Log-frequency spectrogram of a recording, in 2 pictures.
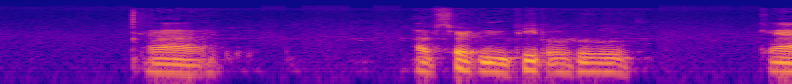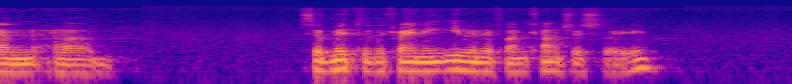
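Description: An older man speaks calmly and deliberately into a close microphone, in short phrases with pauses.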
